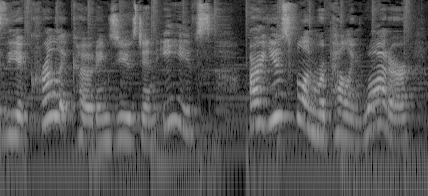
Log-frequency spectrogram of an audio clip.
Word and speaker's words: EIFS: insulation and finish system, EIFS, pronounced eaves.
